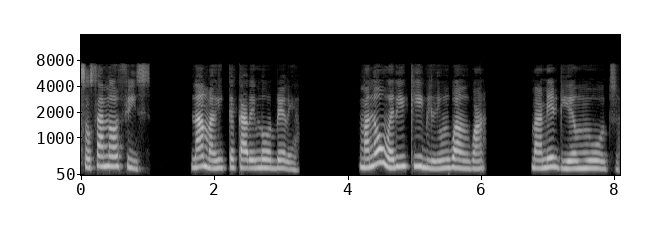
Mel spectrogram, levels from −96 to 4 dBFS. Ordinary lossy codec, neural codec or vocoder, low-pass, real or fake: AAC, 48 kbps; codec, 16 kHz, 1 kbps, FunCodec, trained on Chinese and English, 50 frames a second; 7.2 kHz; fake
